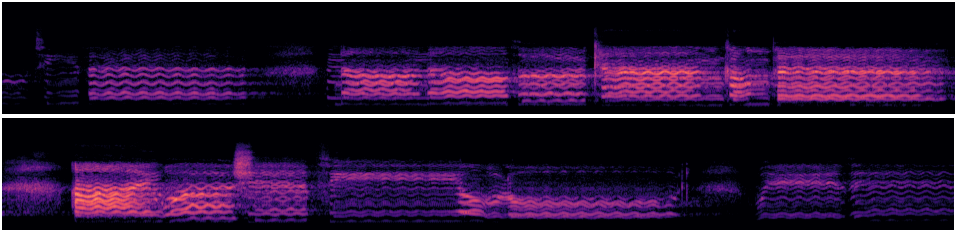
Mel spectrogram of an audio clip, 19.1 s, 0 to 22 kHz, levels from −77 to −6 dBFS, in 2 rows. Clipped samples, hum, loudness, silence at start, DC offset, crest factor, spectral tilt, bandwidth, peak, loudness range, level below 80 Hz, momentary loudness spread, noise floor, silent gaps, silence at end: under 0.1%; none; -31 LUFS; 0 s; under 0.1%; 22 dB; 3.5 dB/octave; 10.5 kHz; -12 dBFS; 16 LU; under -90 dBFS; 21 LU; -57 dBFS; none; 0 s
